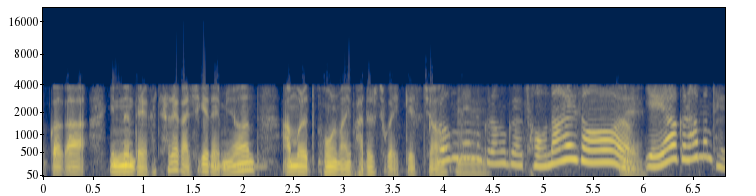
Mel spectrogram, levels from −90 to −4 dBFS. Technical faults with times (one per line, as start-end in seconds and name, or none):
0.00-6.83 Bluetooth CVSD headset codec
